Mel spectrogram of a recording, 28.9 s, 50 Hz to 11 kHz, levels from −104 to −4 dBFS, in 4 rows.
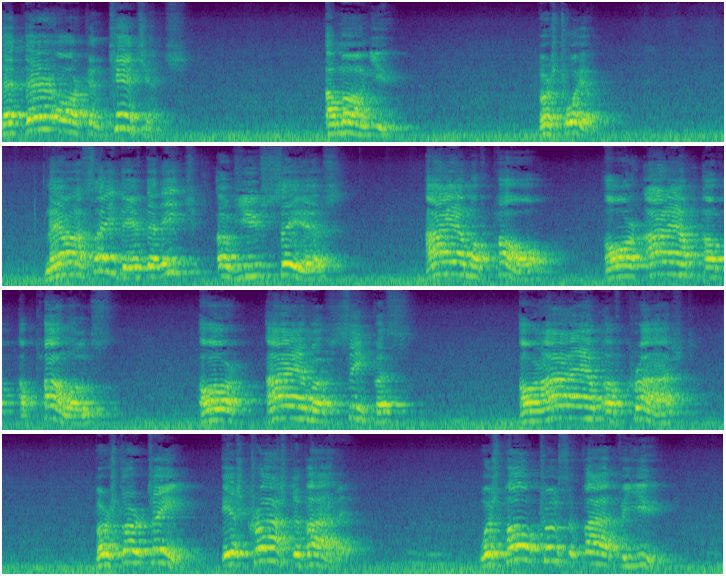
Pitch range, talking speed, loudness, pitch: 195-305 Hz, 95 wpm, -18 LUFS, 245 Hz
